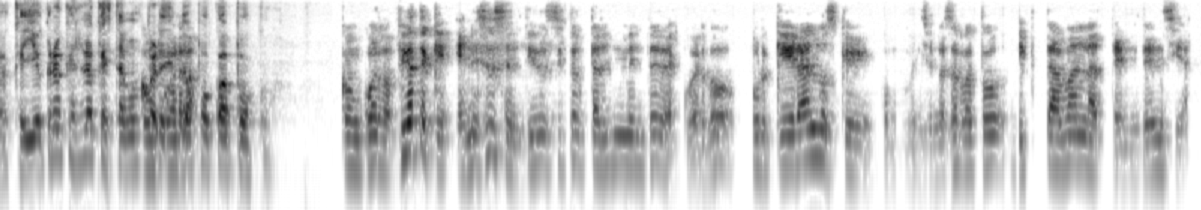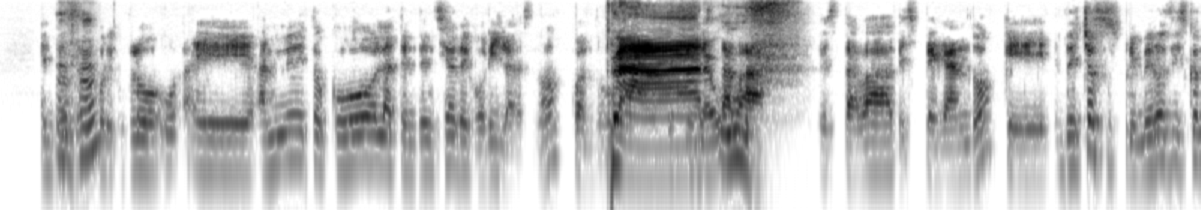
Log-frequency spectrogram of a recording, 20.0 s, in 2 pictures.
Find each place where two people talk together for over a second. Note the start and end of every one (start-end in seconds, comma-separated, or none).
15.0-16.5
